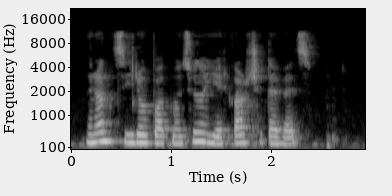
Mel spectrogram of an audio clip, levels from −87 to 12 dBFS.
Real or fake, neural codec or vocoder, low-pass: real; none; 10.8 kHz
